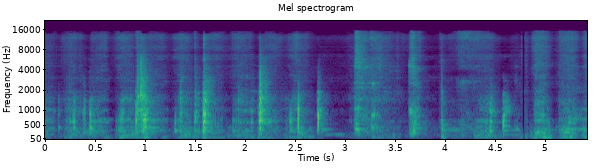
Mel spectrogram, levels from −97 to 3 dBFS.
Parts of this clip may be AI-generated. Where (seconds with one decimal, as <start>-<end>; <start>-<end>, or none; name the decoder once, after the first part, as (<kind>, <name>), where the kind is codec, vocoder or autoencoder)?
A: 0.0-5.4 (codec, SNAC)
